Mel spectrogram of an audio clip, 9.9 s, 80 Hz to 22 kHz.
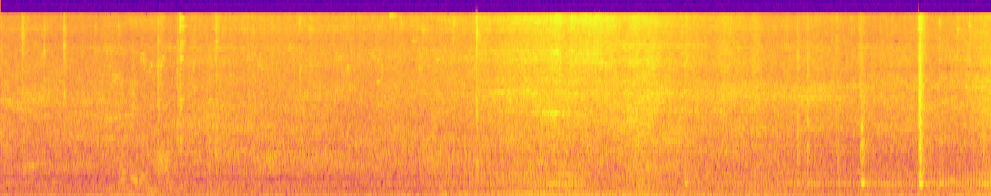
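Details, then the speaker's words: Honda RSX 110 (2010–2011) idling before teardown, loose uneven rattle and chatter on top; worn, stretched cam chain and worn guide roller. "anh em thì xe này banh sên cam rồi nè trước khi là tháo ra mình sẽ nổ máy cho anh em nghe thử nha"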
